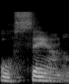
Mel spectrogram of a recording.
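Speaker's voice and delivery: stressed cé syllable in océano. Spanish lesson on pronouncing océano, stress on se in Océano. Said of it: "The force of the word needs to be on the sound se".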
